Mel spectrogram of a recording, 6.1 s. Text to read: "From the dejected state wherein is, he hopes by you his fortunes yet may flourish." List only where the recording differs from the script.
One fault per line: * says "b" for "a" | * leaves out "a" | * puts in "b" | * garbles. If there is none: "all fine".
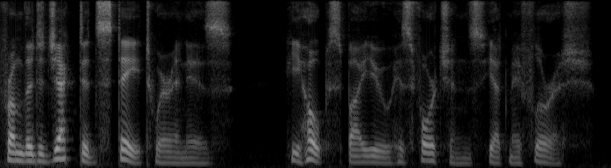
all fine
